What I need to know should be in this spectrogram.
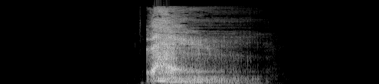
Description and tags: Me growling angrily into my mic to immitate a monster.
